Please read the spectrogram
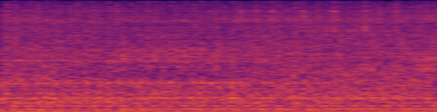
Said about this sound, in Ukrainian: Мотор працює рівно стабільно справно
